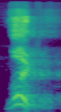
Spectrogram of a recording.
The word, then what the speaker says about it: would: Wood.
